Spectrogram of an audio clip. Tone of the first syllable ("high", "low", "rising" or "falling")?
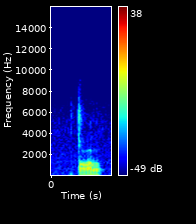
low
